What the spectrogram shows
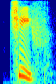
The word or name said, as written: chief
